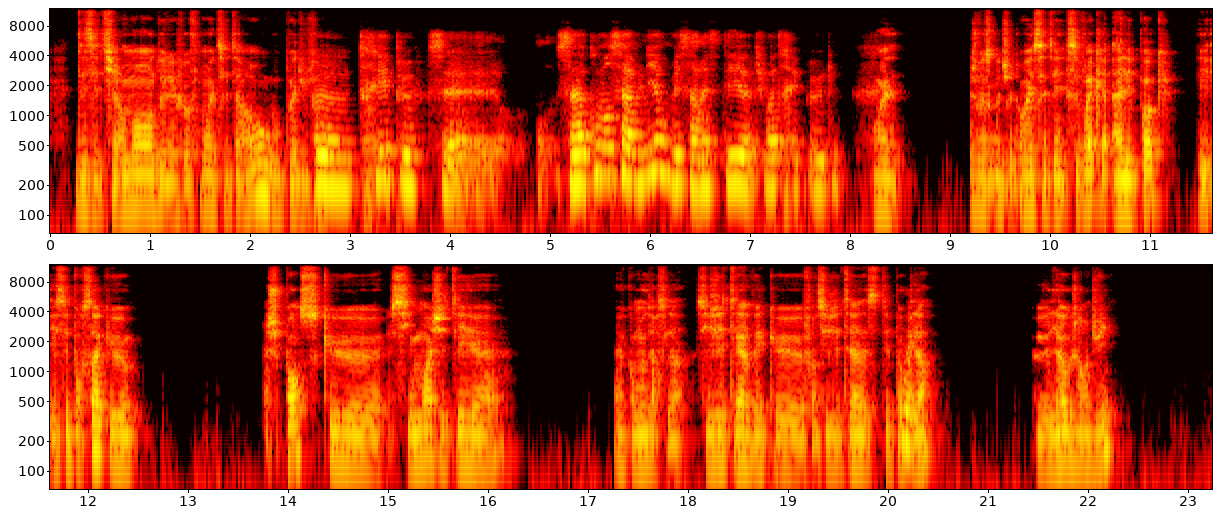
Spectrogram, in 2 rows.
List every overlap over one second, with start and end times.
none

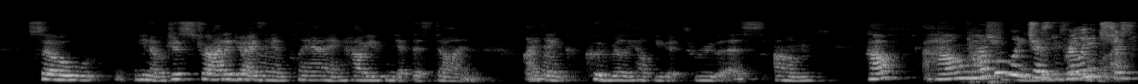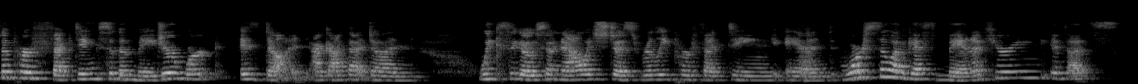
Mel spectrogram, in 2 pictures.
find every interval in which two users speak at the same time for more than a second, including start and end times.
9.7-11.2

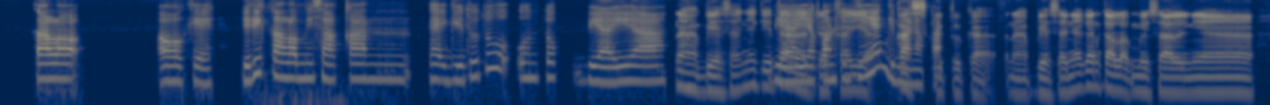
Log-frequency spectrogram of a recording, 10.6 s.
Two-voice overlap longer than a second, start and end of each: 6.4-7.7

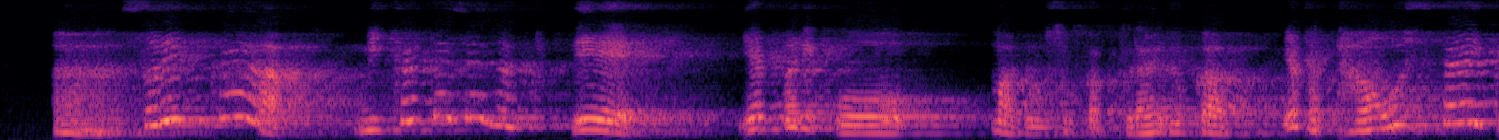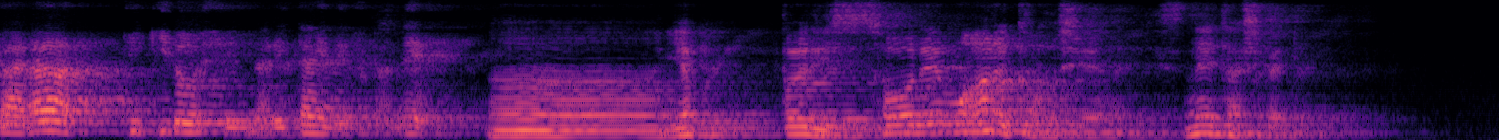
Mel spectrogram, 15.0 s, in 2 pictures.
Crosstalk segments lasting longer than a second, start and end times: none

